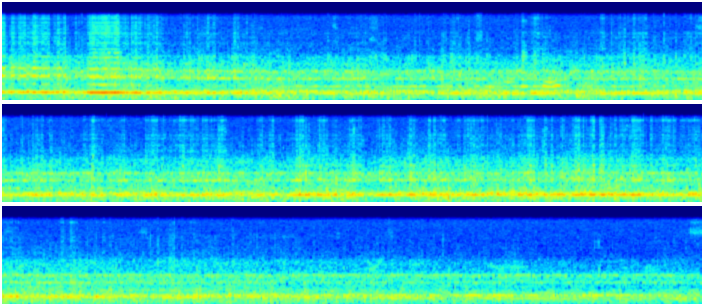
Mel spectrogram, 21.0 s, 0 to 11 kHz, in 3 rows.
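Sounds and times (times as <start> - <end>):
low rumble: 0.0 - 21.0
steady motor drone: 0.0 - 21.0.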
